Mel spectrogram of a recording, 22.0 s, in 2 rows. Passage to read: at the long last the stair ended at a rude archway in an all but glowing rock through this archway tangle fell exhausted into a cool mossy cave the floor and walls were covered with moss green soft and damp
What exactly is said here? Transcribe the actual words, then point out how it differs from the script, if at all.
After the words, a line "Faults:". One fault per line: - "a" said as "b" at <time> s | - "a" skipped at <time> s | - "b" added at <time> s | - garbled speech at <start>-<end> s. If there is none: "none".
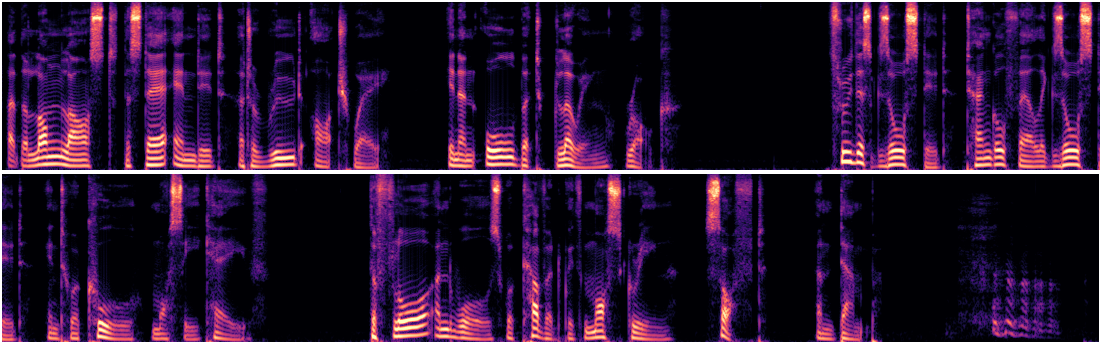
at the long last the stair ended at a rude archway in an all but glowing rock through this exhausted tangle fell exhausted into a cool mossy cave the floor and walls were covered with moss green soft and damp
Faults:
- "archway" said as "exhausted" at 8.7 s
